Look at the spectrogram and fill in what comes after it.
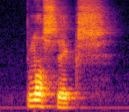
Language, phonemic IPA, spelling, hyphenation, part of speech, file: Dutch, /ˈplɑ.sɛks/, plasseks, plas‧seks, noun, Nl-plasseks.ogg
- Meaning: pee sex (any sexual activity that involves urination or urine in noticeable quantities)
